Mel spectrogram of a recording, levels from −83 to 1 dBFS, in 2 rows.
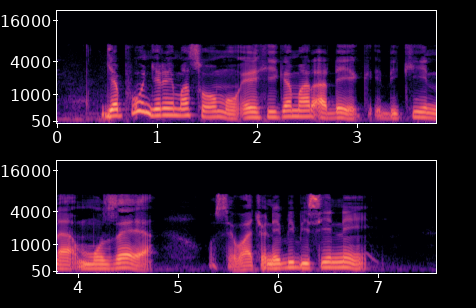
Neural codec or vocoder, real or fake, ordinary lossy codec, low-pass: none; real; MP3, 48 kbps; 7.2 kHz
